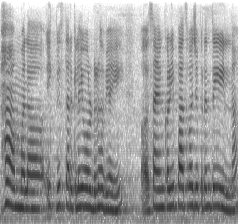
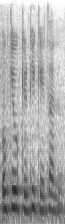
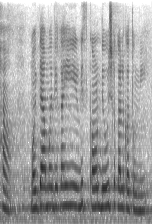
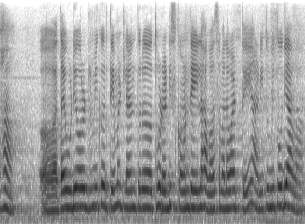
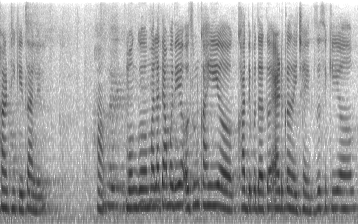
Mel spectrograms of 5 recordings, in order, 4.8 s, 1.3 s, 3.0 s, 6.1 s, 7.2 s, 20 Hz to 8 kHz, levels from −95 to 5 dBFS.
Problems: background conversations at intervals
